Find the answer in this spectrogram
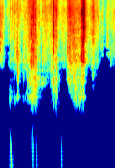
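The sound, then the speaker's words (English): Tape and bubble wrap being torn off a package wrapped about four times around, heard as a series of rough ripping and crinkling bursts, some sharper than others. “I will be spending much of our podcast time popping the bubble wrap. He wrapped it. Oh, my God. He wrapped it like four times around.”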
